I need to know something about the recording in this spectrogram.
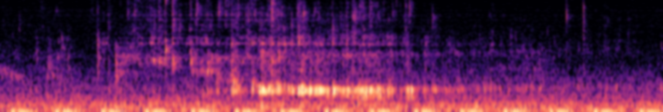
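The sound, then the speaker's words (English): A quiet, steady trickle of Ouda Pils beer pouring into a cup, with a soft fizzing, gurgling texture that swells slightly midway before easing off. No one speaks. “I'm going to use my cup.”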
